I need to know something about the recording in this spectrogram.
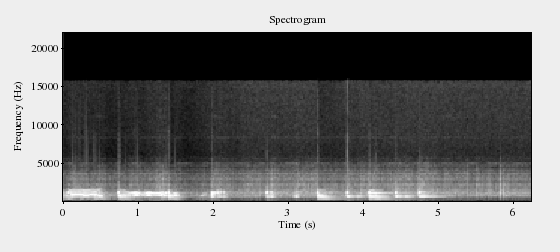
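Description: Taishō-era acoustically recorded 78 rpm shellac disc of ukiyobushi playing on a Victrola acoustic phonograph, under steady surface hiss. A geisha's sung phrase ends about a second and a half in, then a few plucked shamisen notes follow, and near the end the music stops, leaving only record surface noise.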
